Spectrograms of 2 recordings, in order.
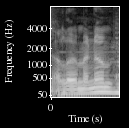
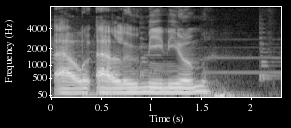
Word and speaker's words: aluminum: And by the way, you degenerates, it's pronounced aluminum, not aluminium.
